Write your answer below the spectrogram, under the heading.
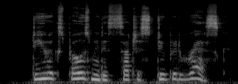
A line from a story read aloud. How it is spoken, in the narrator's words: I whispered, smiling at him amiably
